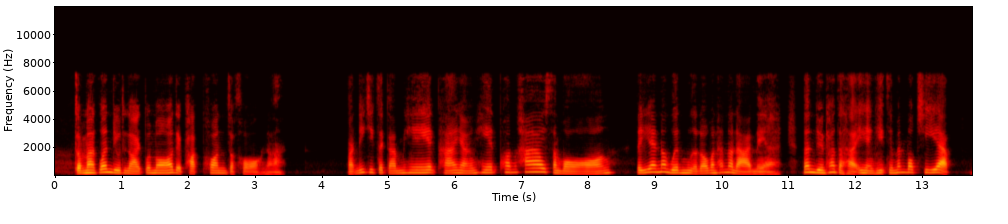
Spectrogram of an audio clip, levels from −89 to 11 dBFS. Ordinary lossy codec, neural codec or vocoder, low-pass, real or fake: none; codec, 16 kHz, 0.5 kbps, FunCodec, trained on LibriTTS, 25 frames a second; 7.2 kHz; fake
